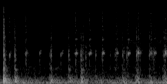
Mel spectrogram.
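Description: Loose plastic trim on the hatch of a Mazda CX-90 SUV is moved by hand, producing a quick string of about a dozen light, dull plastic clicks with most energy in the low range. This rattle is a little quieter than the others, and the loose trim is to be bonded with clear silicone so it stops vibrating.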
